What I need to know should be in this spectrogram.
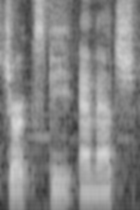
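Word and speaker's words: Dearc: Its scientific name, pronounced as Dierks means winged reptile in Gaelic.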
